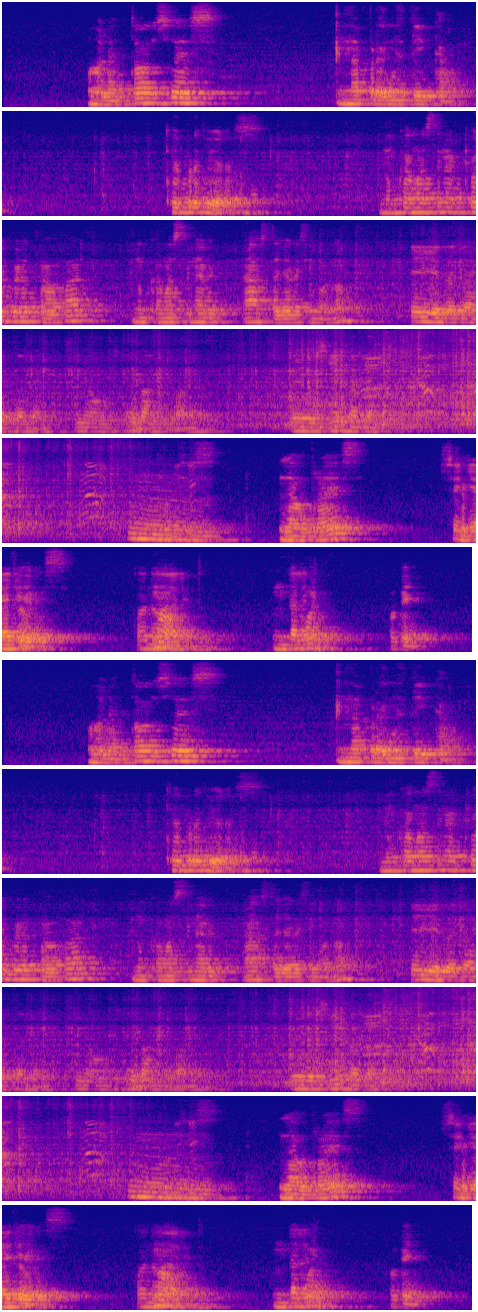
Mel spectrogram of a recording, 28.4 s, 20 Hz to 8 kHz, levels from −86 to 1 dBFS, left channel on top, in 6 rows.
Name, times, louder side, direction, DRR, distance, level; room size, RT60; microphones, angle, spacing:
voice 1, 0.9-2.1 3.3-4.6 6.4-7.3 8.5-10.4 10.8-13.0 15.5-15.9 20.5-21.1 21.7-22.5 23.5-24.3 25.2-25.5 26.4-26.9 27.6-27.8, equal, 70° left, 2 dB, 2.9 m, -29 dB
sound 1, 2.2-20.9, left 1 dB, 10° left, 1.3 m, -43 dB
voice 2, 13.6-14.7 14.9-16.2 17.1-18.0 20.2-21.1 23.4-24.0 25.0-25.6 26.6-26.9, left 1 dB, 40° left, 2 dB, 3.0 m, -31 dB
15.5 x 11.5 x 2.3 m, 0.83 s
head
